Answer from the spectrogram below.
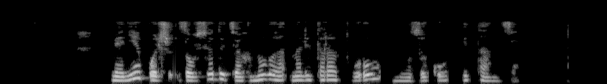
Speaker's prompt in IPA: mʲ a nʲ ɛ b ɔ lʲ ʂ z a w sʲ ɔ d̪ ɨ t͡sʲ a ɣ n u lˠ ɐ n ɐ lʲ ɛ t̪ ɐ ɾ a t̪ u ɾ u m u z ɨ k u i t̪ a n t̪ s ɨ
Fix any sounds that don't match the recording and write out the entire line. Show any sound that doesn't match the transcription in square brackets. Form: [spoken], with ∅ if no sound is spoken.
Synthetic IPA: mʲ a nʲ ɛ b ɔ lʲ ʂ z a w sʲ ɔ d̪ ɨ t͡sʲ a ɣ n u lˠ ɐ n ɐ lʲ [i] t̪ ɐ ɾ a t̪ u ɾ u m u z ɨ k u i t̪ a n t̪ s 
